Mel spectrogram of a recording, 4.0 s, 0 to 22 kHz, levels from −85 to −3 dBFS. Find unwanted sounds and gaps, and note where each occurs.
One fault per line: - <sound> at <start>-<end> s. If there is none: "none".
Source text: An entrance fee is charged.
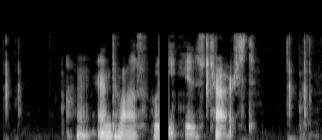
- dropout at 2.0-2.1 s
